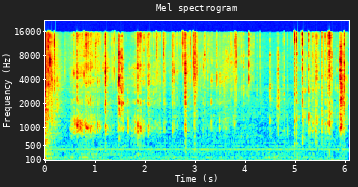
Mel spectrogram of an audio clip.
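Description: A thin remaining piece of dry, solid lilac soap, held in a hand, is shaved with a utility knife blade. Quick, crisp scraping and crackling strokes come in uneven bursts with a bright, papery edge, over a faint steady hum.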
